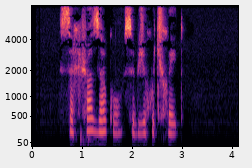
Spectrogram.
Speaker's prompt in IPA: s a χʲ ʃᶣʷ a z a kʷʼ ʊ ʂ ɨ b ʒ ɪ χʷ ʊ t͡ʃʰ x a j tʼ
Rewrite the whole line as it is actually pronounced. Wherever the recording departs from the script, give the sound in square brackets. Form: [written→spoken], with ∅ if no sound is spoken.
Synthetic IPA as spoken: s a χʲ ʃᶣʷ a z a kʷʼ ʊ [ʂ→s] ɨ b ʒ ɪ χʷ ʊ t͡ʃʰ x [a→e] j tʼ

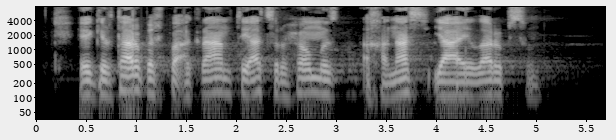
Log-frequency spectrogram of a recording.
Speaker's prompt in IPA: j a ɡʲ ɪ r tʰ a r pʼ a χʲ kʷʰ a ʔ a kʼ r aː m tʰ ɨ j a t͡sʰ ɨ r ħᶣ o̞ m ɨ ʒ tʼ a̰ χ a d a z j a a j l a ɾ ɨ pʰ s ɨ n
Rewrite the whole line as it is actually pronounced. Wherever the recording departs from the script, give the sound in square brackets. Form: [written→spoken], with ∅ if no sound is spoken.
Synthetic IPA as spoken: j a ɡʲ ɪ r tʰ a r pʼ a χʲ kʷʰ a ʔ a kʼ r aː m tʰ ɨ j a t͡sʰ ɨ r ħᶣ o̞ m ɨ [ʒ→z] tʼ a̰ χ a [d→n] a [z→s] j a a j l a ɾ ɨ pʰ s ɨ n

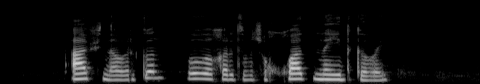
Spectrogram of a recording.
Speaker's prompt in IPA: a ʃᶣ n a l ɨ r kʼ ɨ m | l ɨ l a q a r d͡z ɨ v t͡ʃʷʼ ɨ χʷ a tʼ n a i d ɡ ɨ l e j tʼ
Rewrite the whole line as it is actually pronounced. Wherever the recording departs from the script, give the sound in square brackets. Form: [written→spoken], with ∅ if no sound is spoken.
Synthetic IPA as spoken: a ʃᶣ n a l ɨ r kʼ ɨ [m→n] | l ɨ l a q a r d͡z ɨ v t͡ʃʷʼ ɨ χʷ a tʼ n a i d ɡ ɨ l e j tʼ

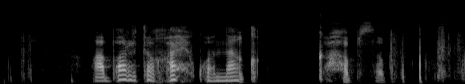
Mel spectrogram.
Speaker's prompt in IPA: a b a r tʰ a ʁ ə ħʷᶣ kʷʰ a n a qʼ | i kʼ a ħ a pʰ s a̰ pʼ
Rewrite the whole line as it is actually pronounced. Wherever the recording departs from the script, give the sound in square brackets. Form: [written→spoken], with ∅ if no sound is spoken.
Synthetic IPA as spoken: a b a r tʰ a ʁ [ə→a] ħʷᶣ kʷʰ a n a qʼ | i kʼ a ħ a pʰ s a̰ pʼ

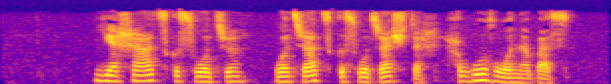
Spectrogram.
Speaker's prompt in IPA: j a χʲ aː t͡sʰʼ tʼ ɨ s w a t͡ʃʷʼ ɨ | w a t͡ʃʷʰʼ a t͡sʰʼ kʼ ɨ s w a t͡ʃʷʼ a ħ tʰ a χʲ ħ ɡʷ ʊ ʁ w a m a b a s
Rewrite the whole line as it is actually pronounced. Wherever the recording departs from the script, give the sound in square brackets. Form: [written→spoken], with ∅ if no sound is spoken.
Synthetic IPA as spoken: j a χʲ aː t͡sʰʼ [tʼ→kʼ] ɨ s w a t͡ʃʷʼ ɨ | w a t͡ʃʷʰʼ a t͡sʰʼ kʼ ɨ s w a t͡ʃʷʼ a [ħ→ʃ] tʰ a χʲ ħ ɡʷ ʊ ʁ w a [m→n] a b a s

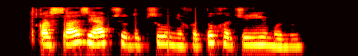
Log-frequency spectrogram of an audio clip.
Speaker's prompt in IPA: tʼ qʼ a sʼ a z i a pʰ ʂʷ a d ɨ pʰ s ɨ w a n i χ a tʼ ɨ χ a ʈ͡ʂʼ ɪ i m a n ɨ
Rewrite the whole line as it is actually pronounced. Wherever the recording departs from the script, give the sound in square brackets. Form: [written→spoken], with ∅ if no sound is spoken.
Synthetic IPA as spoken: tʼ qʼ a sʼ a z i a pʰ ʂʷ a d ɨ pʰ s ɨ w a n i χ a tʼ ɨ χ a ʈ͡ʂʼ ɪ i m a n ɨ

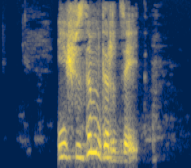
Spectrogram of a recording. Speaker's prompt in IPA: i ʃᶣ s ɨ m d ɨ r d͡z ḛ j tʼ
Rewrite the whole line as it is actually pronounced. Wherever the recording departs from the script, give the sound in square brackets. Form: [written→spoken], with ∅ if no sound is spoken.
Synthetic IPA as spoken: i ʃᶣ [s→z] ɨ m d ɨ r d͡z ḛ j tʼ

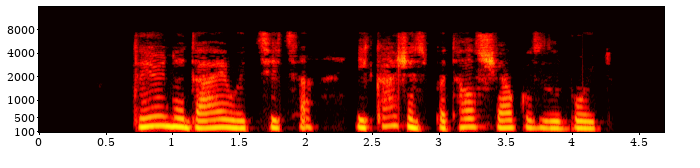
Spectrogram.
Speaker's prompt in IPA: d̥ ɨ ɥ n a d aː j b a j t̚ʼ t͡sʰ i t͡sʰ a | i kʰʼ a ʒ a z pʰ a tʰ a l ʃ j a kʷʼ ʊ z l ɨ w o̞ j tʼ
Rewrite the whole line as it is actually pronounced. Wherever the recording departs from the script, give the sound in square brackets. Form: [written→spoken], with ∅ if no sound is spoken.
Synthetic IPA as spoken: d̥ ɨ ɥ n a d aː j [b→w] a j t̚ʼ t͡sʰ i t͡sʰ a | i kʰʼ a ʒ a z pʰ a tʰ a l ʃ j a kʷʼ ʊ z l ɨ [w→b] o̞ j tʼ

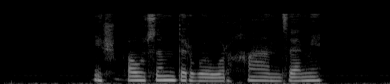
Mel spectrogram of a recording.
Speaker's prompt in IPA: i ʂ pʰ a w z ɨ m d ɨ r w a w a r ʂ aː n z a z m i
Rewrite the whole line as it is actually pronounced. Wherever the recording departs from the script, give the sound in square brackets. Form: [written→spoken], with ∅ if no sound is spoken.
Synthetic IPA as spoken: i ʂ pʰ a w z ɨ m d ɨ r w a w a r [ʂ→χ] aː n [z→d͡z] a [z→∅] m i

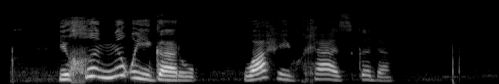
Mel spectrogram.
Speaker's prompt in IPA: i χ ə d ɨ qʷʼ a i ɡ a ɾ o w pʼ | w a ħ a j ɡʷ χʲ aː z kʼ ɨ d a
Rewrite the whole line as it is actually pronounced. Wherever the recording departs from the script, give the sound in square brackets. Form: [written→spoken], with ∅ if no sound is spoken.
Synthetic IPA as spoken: i χ ə [d→n] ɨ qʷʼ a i ɡ a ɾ o w pʼ | w a ħ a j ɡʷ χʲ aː z kʼ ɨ d a

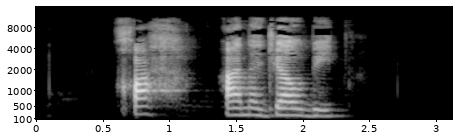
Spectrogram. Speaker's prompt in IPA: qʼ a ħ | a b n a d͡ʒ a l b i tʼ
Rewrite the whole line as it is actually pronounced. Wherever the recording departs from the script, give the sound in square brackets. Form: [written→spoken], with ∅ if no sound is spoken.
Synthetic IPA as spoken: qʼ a ħ | a [b→∅] n a d͡ʒ a l b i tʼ

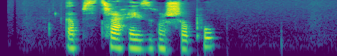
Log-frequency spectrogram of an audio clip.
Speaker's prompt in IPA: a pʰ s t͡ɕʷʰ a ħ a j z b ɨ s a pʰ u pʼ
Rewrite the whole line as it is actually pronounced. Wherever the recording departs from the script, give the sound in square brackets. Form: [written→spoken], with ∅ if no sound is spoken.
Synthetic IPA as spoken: a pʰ s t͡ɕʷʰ a ħ a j z [b→m] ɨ [s→ʂ] a pʰ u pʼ

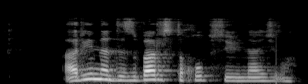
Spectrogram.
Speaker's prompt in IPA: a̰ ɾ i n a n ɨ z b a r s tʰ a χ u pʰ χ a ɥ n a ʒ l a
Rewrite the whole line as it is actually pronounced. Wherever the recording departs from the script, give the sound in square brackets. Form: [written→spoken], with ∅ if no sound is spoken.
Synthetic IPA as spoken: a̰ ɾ i n a [n→d] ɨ z b a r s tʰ a χ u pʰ [χ→s] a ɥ n a ʒ l a

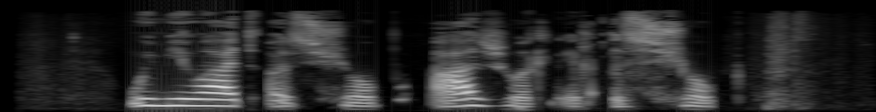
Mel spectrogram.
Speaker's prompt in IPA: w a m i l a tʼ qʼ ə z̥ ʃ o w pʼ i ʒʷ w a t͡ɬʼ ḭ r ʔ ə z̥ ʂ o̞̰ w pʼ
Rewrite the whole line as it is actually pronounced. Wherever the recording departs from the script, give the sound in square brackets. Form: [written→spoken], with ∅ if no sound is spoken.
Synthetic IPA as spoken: w [a→i] m i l a tʼ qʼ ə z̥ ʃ o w pʼ [i→a] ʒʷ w a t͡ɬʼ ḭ r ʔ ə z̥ [ʂ→ʃ] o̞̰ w pʼ

